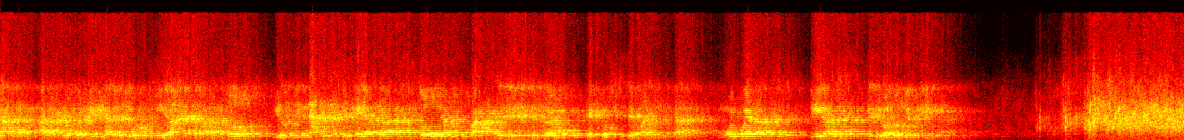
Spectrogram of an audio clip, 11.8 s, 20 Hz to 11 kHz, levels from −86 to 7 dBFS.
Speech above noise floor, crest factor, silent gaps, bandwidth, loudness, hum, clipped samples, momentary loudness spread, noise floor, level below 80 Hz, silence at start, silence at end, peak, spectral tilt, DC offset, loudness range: 31 dB; 12 dB; none; 10.5 kHz; -12 LUFS; none; under 0.1%; 7 LU; -44 dBFS; -42 dBFS; 0 s; 0 s; 0 dBFS; -4 dB/octave; under 0.1%; 4 LU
